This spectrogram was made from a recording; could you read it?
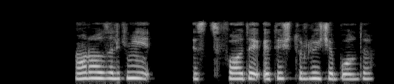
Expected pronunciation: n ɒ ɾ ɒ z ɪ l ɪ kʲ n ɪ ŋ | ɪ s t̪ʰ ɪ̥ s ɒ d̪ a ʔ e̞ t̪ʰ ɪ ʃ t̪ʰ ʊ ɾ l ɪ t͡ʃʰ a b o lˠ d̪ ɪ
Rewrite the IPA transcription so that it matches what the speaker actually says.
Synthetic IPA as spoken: n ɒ ɾ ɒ z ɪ l ɪ kʲ n ɪ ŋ | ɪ s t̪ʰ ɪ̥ f ɒ d̪ a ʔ e̞ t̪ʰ ɪ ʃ t̪ʰ ʊ ɾ l ɪ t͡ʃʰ a b o lˠ d̪ ɪ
